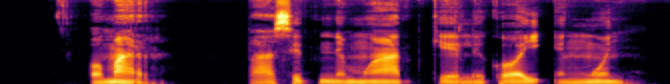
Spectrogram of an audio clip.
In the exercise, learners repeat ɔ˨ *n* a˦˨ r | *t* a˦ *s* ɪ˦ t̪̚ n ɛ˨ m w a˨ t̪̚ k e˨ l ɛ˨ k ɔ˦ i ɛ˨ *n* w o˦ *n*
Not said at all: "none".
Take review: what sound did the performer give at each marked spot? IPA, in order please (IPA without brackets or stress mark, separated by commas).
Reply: m, p, s, ŋ, ɲ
